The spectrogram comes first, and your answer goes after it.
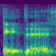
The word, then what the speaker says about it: Aedes: éviter toute polémique inutile j'ai prononcé moustique aedes mais je pense que le à eux en latin peut également se prononcer aille donc les latinistes pourront me le confirmer enfin du moins confirmé que les deux prononciation sont valables si devant on parlera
